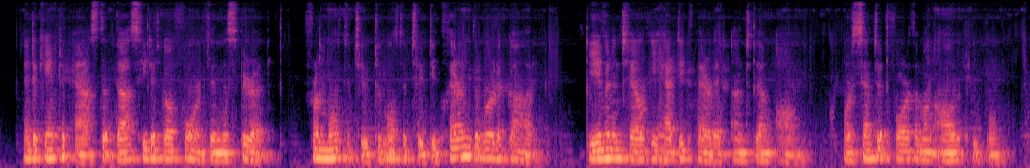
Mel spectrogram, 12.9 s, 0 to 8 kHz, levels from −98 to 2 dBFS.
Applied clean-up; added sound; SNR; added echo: neural separator model SepFormer DNS4.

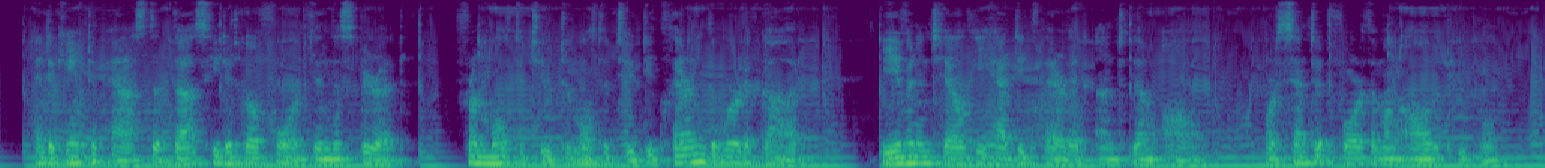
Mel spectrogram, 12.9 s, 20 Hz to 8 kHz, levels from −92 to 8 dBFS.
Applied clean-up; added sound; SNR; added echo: none; Musical instrument; 7 dB; reverberation time 0.5 s.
